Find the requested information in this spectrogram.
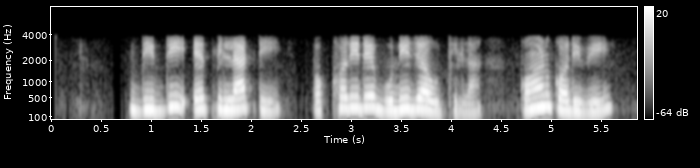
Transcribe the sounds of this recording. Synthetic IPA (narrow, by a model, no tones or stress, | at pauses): d̪id̪iʔepilaʈi | pɔkʰːɔɾiɾebuɽid͡ʒawt̪ʰila | kɔɽ̃ɔkɔɾibi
